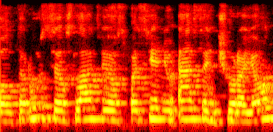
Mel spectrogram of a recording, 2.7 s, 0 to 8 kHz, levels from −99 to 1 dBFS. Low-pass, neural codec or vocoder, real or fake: 7.2 kHz; none; real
